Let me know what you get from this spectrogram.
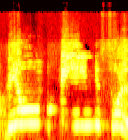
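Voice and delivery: ब्यूटीफुल stretched slowly, every syllable long; drawn-out syllables. Shown as a demonstration. Teacher showing students how long the word sounds, slow and stretched. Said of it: "जिसका pronunciation लंबा हो".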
